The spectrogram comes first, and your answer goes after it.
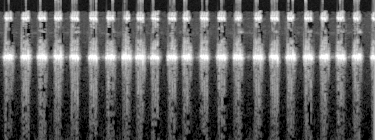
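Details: Piercing, evenly paced cricket chirps, about four each second, form an unbroken run in this loud recording intended to repel rats at home; only the insect is heard.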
